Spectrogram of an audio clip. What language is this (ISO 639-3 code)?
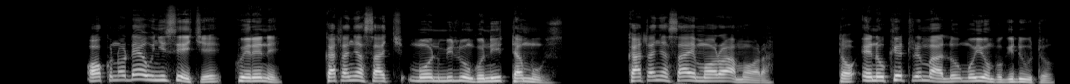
luo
